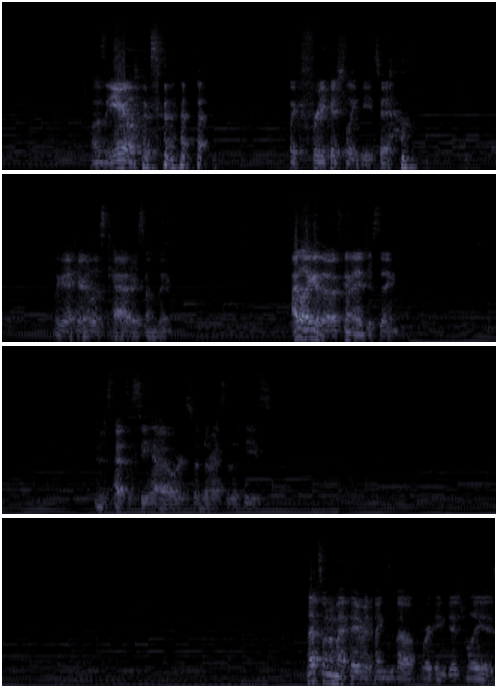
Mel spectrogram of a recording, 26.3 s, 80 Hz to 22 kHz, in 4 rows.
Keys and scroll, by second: 0.9 ctrl+z, 2.2 ], 2.4 ], 3.7 [, 4.1 [, 4.3 [, 6.0 ctrl+z, 8.7 ], 8.9 ], 11.5 ], 11.9 ].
